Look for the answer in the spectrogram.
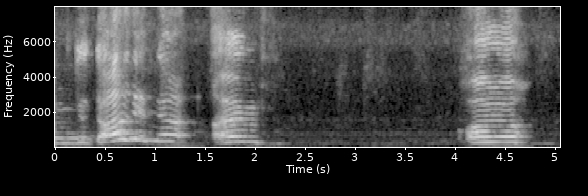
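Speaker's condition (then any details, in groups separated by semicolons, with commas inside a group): Cerebral palsy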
